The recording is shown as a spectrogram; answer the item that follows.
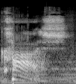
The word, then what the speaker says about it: Kash: Historically, Cush is spelled beginning with a C or a K, and alternatively pronounced Kash, K-A-S-H, as he was called in Hebrew,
